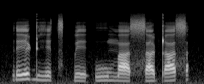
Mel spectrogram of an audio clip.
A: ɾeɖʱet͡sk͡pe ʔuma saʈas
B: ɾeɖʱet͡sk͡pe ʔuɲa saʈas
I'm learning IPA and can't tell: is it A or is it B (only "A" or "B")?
A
